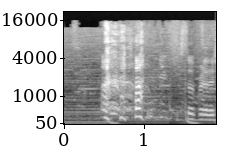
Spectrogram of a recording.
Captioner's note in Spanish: Risas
